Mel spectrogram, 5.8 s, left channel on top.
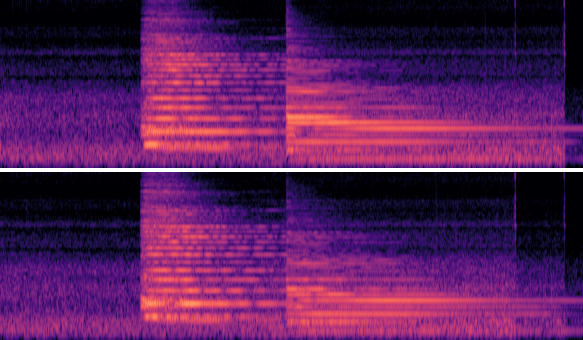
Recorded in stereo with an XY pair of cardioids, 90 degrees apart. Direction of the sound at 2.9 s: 55° left.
